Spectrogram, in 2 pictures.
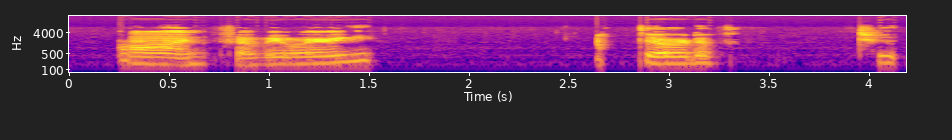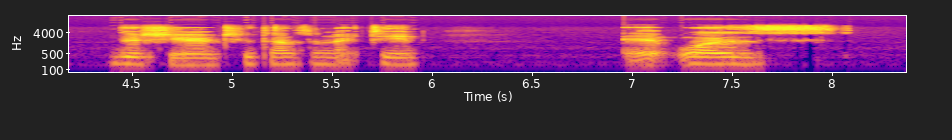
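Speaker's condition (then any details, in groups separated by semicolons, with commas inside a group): Mild cerebral palsy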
